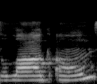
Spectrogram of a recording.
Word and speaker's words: lagom: is log ohms so it's like the word log and then if you've ever been in a yoga or meditation class just like you say it or chant it it's om so it's like really rounding out that o sound uh and this is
